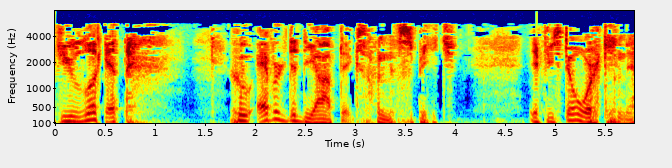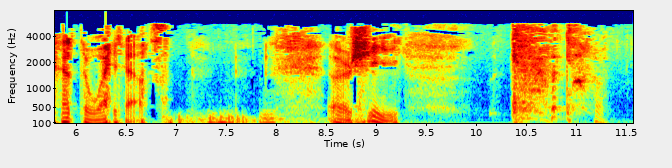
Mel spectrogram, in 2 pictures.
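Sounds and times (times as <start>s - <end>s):
speech: 0.0s - 0.9s, 1.8s - 4.1s, 4.7s - 9.6s, 10.4s - 11.4s
person with a sinus infection coughing: 10.4s - 11.4s.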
